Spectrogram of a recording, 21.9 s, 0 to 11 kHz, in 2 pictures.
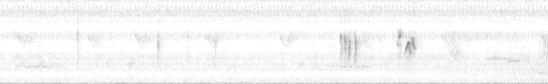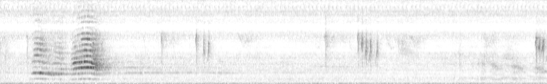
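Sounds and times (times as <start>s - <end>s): birds chirping: 17.3s - 21.9s.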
